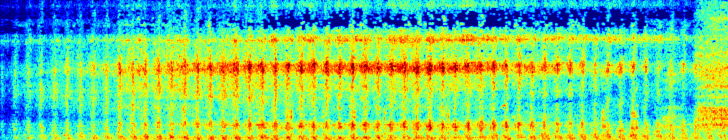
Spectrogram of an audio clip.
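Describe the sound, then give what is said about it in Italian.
Drones flying give off a buzzing, rotor-like whir with fast, even pulses. It swells in at the start and then holds a level, steady drone. “Qualcuno direbbe l'elicottero della fuga, no, so, qualcuno direbbe che sono gli elicotteri del Fondo Monetario Internazionale, in realtà sono droni.”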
